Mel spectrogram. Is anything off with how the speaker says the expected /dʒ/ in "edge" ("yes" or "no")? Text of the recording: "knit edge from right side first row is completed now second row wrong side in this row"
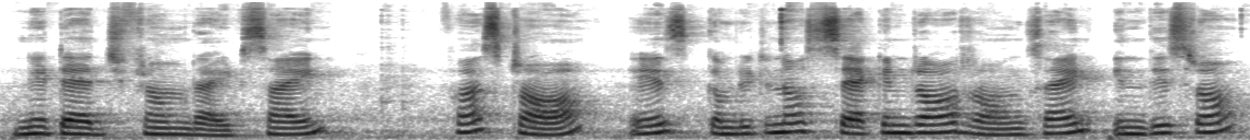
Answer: no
